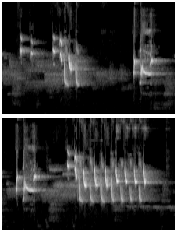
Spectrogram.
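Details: European goldfinch song: bursts of sharp, high chirps and liquid twitters separated by short pauses, ending in a rapid, evenly repeated string of tinkling notes. The surroundings are otherwise quiet.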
